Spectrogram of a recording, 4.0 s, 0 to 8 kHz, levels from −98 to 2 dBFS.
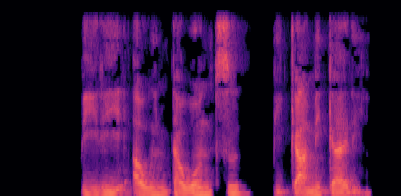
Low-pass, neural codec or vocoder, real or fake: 7.2 kHz; none; real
